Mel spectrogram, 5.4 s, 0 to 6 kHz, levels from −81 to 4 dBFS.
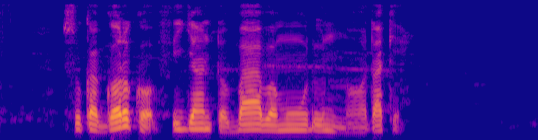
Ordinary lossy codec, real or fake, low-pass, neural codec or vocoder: MP3, 48 kbps; real; 5.4 kHz; none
